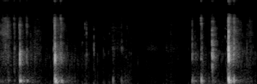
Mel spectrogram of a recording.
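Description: Someone types on a computer keyboard in a quiet room, producing a few sparse clusters of close, crisp key clicks separated by silent pauses.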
